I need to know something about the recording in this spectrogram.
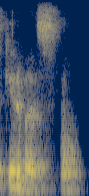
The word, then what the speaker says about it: Kiribati: And it's in a place called Kiribati. The TI is pronounced as a S sound for some reason.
